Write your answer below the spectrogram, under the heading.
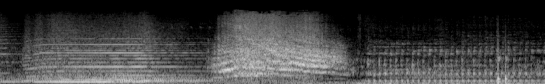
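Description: A loud elephant trumpet: first a long, brassy, tonal bellow, then a harsh, noisy blast, followed by quieter rumbling sounds. No one speaks.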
